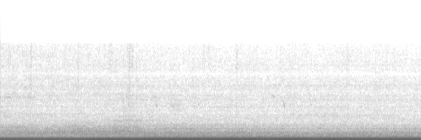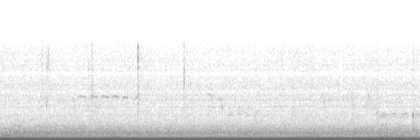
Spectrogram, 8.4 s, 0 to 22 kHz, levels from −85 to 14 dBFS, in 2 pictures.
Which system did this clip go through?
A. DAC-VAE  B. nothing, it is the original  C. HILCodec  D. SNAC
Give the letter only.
B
